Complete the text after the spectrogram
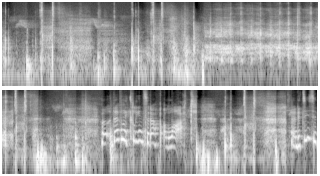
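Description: Sharp taps and knocks sound on wooden boards close by.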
